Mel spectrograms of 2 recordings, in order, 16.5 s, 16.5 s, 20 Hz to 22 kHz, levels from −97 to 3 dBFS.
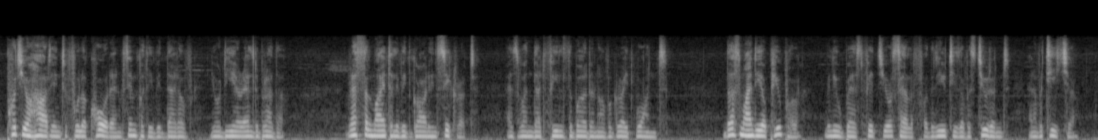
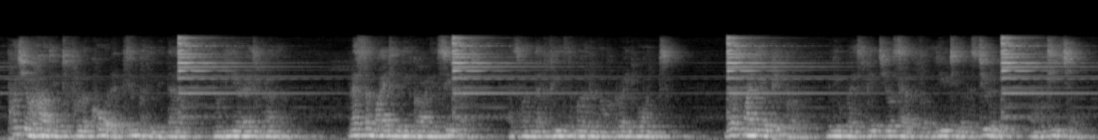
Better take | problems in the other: first | background sound (Hi-hat); 10 dB below the speech // room echo; dies away in 1.2 s

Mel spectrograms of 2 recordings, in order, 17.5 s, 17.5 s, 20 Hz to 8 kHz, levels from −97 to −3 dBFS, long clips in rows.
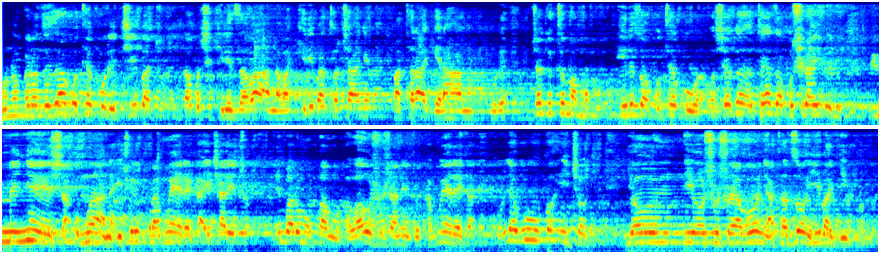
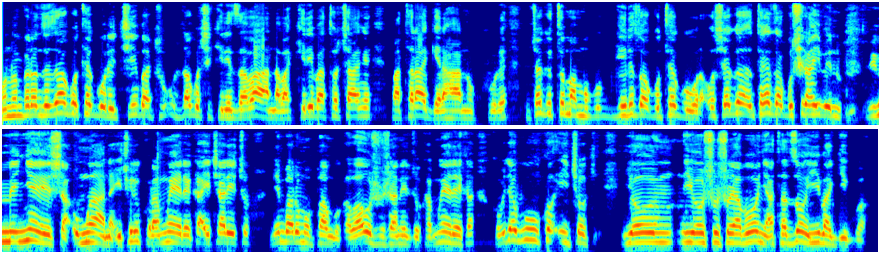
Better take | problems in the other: second | room echo; dies away in 1.8 s

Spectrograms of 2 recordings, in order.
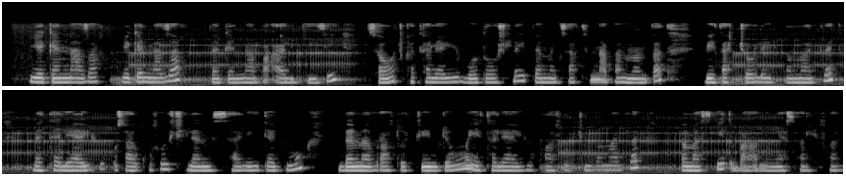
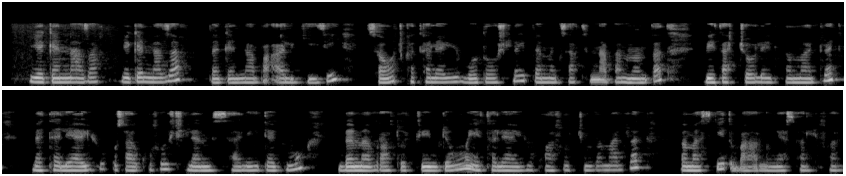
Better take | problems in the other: second | background sound (Burping, eructation); 14 dB below the speech

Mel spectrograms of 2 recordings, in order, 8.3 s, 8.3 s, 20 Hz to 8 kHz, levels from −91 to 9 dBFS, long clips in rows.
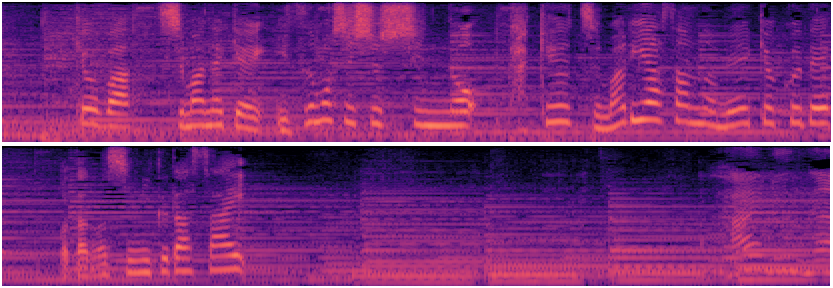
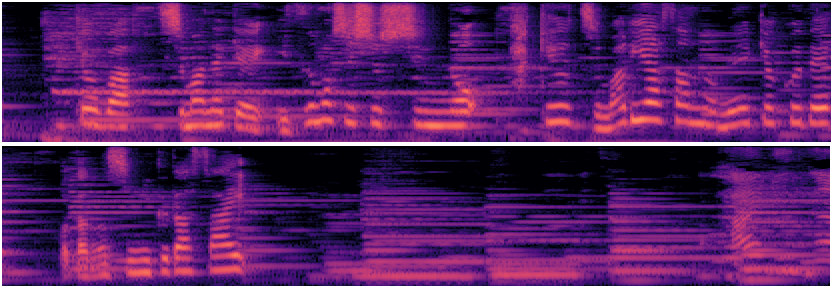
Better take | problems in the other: first | noise reduction (classical method log-MMSE)

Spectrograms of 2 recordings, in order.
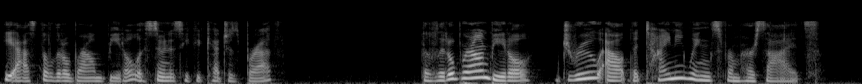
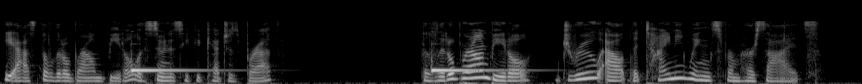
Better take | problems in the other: first | background sound (Marimba, xylophone); 1 dB above the speech

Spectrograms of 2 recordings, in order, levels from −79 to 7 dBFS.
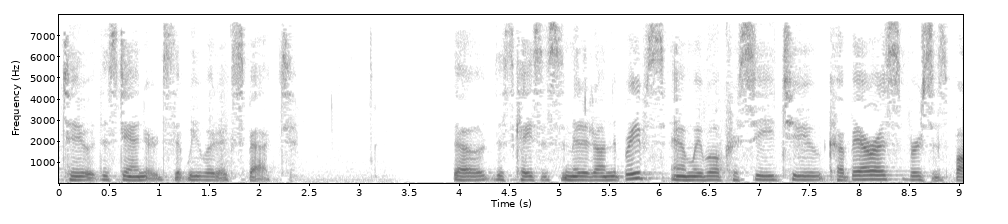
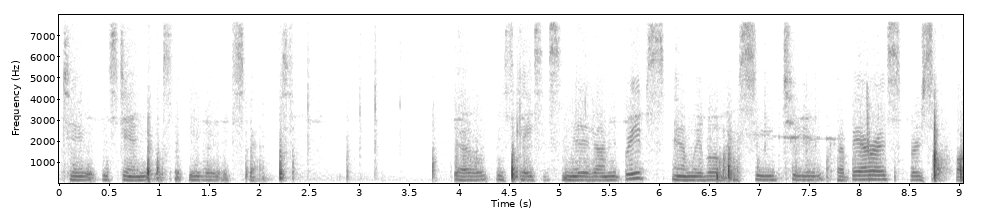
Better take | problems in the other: first | noise reduction (neural mask model RNNoise)

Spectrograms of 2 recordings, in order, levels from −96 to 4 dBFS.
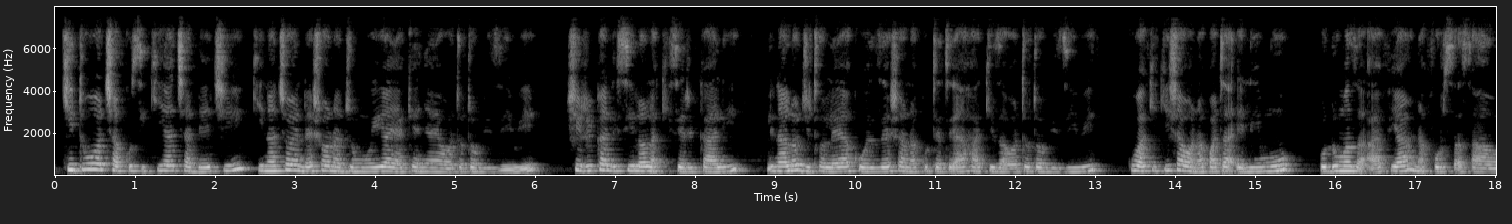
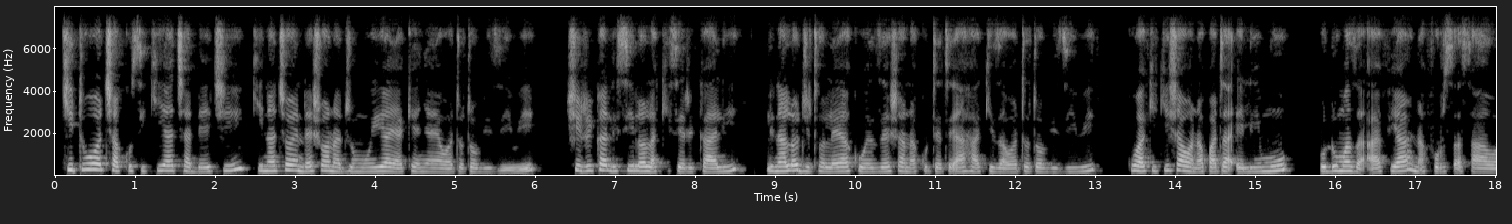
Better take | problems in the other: second | room echo; dies away in 0.4 s

